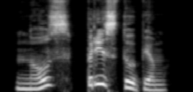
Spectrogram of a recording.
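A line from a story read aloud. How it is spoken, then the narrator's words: Grumbled. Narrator (Russian): буркнула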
